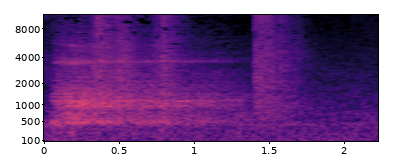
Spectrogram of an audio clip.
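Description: A woman's long, forceful breath out through the lips, followed about a second and a half in by a short sharp breath, as she braces to pull hard wax off her underarm.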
